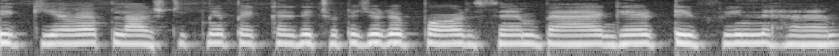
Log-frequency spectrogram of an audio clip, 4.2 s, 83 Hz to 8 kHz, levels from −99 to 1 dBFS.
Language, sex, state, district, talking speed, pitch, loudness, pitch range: Hindi, female, Himachal Pradesh, Shimla, 215 wpm, 235 Hz, -15 LUFS, 230-245 Hz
